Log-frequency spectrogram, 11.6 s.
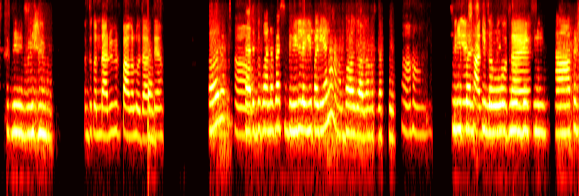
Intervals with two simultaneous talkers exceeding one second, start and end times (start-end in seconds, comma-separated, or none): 9.1-10.6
